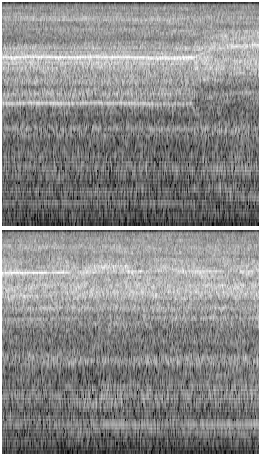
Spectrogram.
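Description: A drill motor whines steadily at high speed.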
